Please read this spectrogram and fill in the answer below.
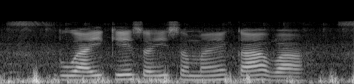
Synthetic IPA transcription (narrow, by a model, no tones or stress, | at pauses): buaːikesəɦisəməjkaʋa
